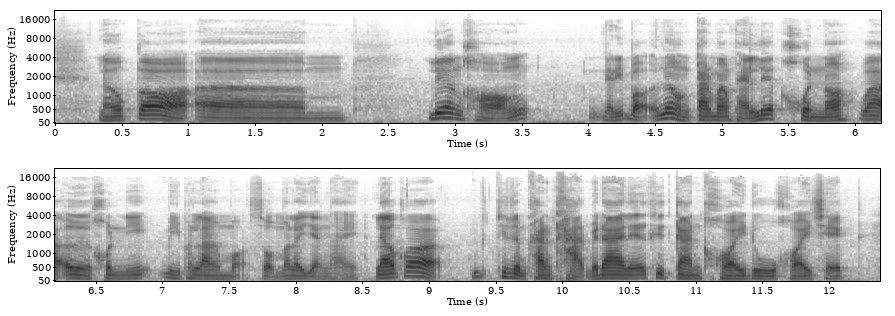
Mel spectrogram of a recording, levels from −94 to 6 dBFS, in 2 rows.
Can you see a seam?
yes; 1 cut; at 8.5 s

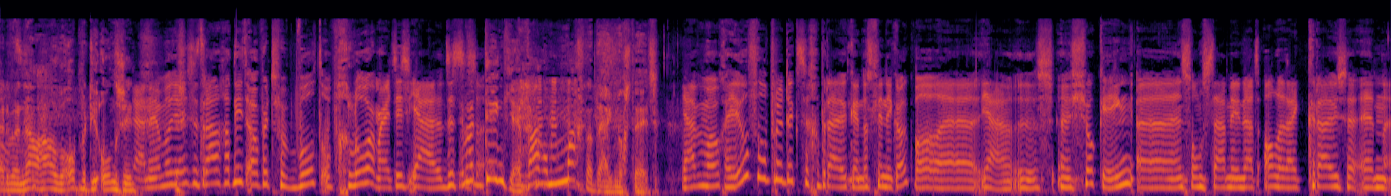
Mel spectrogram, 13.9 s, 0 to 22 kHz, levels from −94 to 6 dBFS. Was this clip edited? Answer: no; 0 cuts

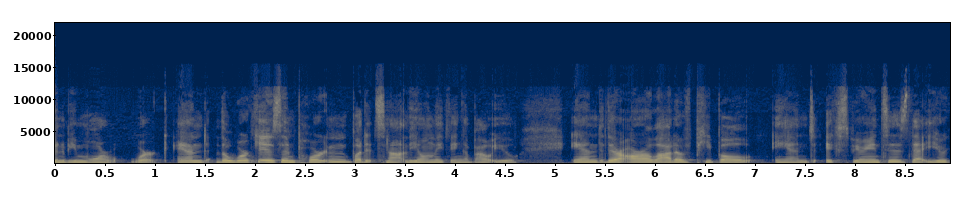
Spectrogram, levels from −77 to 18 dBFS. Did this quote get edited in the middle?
no; 0 cuts

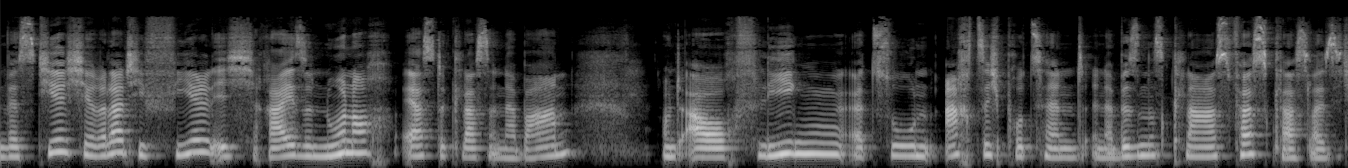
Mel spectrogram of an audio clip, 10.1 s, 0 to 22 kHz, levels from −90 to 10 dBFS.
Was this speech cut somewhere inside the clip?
no; 0 cuts

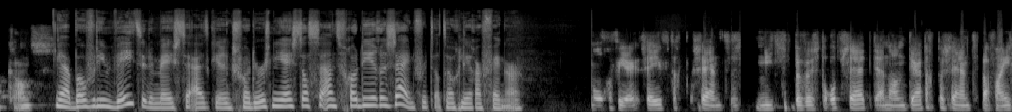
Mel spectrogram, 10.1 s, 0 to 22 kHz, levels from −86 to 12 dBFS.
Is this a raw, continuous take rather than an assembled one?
yes; 0 cuts

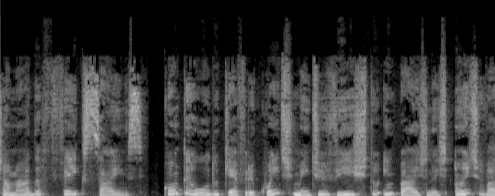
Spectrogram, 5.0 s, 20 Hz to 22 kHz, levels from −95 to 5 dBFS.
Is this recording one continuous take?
yes; 0 cuts

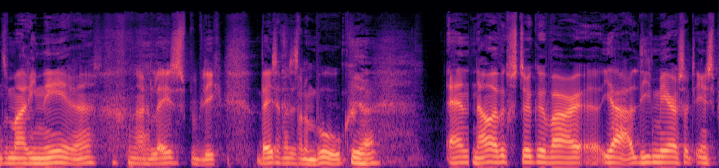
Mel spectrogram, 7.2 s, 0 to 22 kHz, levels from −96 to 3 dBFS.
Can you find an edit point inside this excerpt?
yes; 3 cuts; at 3.0 s, 4.7 s, 5.1 s

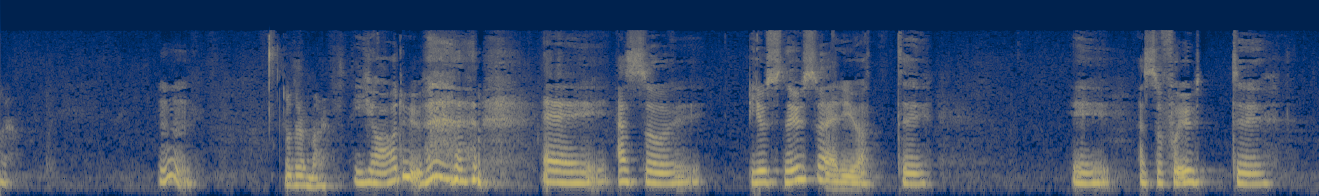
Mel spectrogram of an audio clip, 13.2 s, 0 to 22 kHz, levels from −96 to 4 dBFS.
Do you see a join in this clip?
no; 0 cuts

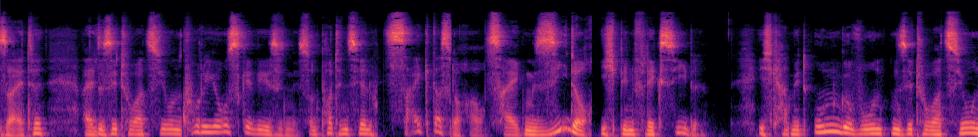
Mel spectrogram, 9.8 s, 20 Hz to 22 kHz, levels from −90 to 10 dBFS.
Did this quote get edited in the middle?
yes; 7 cuts; at 1.0 s, 1.8 s, 3.8 s, 4.5 s, 4.8 s, 5.9 s, 7.9 s

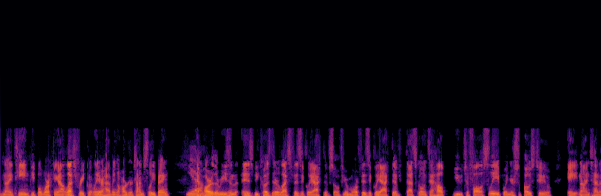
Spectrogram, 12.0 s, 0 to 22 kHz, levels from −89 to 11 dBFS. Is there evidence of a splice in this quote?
yes; 2 cuts; at 8.0 s, 9.0 s

